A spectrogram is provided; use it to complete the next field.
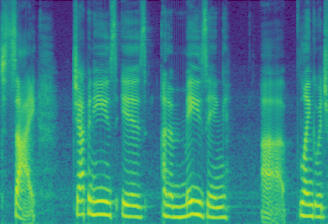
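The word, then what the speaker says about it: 西: the word for extreme both of them are pronounced sai japanese is an amazing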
